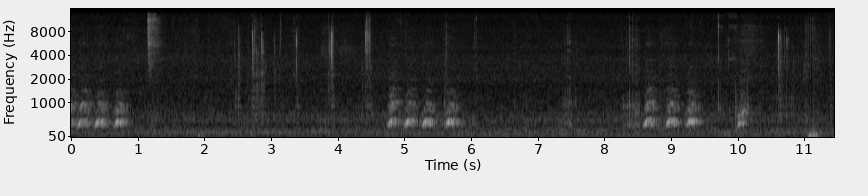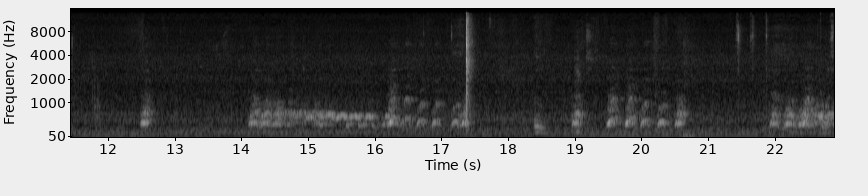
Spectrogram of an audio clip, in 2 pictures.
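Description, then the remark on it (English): Dogs bark repeatedly in quick clustered bursts, some yips and whines mixed in, over a steady low hum, with pauses between volleys. “These dogs are actually insane.”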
